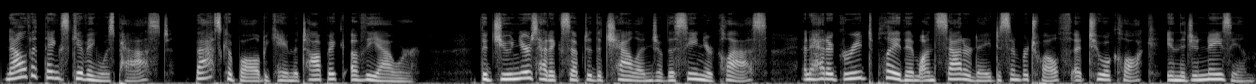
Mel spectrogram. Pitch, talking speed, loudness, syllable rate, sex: 210 Hz, 180 wpm, -18 LUFS, 5.3 syllables/s, female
